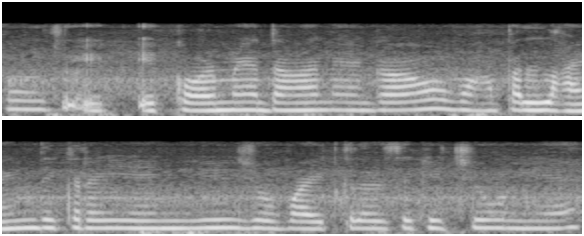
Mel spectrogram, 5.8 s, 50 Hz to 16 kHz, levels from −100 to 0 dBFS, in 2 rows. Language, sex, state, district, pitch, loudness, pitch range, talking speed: Hindi, female, Chhattisgarh, Rajnandgaon, 245 Hz, -15 LUFS, 240-255 Hz, 205 wpm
